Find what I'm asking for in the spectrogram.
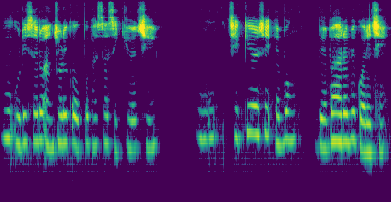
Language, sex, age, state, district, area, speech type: Odia, female, 18-30, Odisha, Kalahandi, rural, spontaneous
